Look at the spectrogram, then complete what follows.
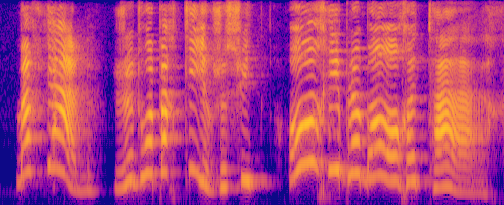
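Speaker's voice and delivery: high-pitched storybook rabbit voice. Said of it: "Une voix aiguë se fait entendre".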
